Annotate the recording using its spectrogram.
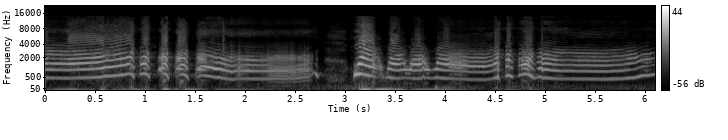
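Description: A man's high falsetto voice imitating a child crying: long drawn-out wails broken by short sobbing gasps, with a brief pause midway.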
